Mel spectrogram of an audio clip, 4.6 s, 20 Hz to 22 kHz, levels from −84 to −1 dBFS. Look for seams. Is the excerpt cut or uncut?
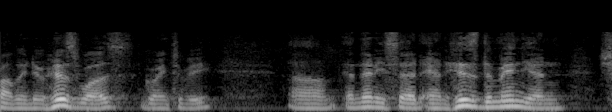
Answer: uncut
